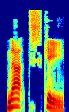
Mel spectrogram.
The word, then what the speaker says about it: NatScis: Undergraduates who are reading for the NST in order to gain their degrees are colloquially known in university slang as natchis, pronounced natsky, s being broadly nicknamed physical science phys or biological science bio natchis, according to their course choices.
